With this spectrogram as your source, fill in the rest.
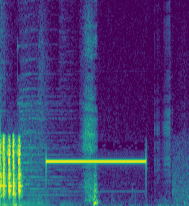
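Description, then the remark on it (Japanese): An answering machine beep before recorded messages about people's worries are played: a quick burst of electronic chirps, then one long, steady, high-pitched tone lasting about a second, loud and clear, followed by near silence. “この教室にある留守番電話に吹き込んでもらったみんなの悩みを部長が解決していきますそれでは留守番電話お願いします”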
